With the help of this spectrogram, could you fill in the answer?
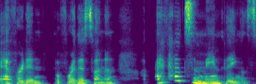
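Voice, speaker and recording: This is a woman speaking at a medium pitch. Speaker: online tutor for high school equivalency tests. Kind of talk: live stream Q&A. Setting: live stream.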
